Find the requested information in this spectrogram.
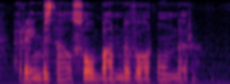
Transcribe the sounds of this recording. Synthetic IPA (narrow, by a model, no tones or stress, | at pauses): rʔɛjmstɛlˠsəlˠbɐndəvɑːɾɔndər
